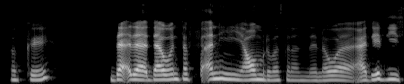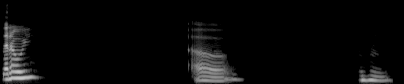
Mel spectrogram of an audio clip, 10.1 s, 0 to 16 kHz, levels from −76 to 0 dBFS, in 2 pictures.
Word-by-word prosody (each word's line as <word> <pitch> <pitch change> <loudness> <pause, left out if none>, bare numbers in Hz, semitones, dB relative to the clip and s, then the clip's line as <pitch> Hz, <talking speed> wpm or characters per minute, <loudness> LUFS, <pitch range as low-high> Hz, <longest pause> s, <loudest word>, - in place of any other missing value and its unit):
أوكي. 200 +9 -6 0.7
ده 200 0 +5
ده 205 -2 +7
ده 205 +2 +5
وأنت 225 +2 -1
في 225 0 -8
أنهي 225 -3 +1
عُمر 205 0 +1
مثلًا؟ 180 -2 -10
اللي 170 +1 -10
هو 190 +1 -2
إعدادي، 200 +5 -1
ثانوي؟ 275 +8 +2 1.9
آه. 175 +5 -7 1.5
اهم. 180 -2 -8
200 Hz, 90 wpm, -24 LUFS, 185-225 Hz, 1.9 s, ده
